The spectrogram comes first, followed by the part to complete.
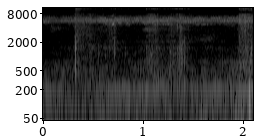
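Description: Faint outdoor background: a steady low hum with a low rumble, and one small click about a third of a second in.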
